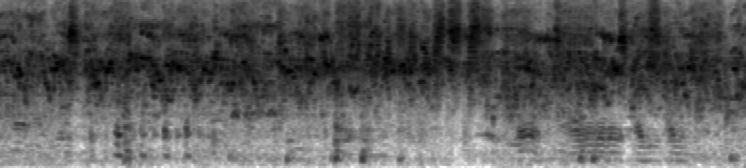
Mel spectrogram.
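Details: Budgerigars (Melopsittacus undulatus) with eggs and newborn chicks chatter constantly, a dense mix of high squeaks, chirps and warbling notes.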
